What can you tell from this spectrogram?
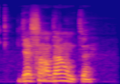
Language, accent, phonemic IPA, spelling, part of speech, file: French, Canada, /de.sɑ̃.dɑ̃t/, descendante, adjective, LL-Q150 (fra)-descendante.wav
- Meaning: feminine singular of descendant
